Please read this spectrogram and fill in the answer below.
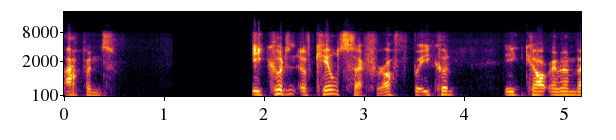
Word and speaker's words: Sephiroth: Zephyria. Sephiroth. Sephiroth. At least try to say it right.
